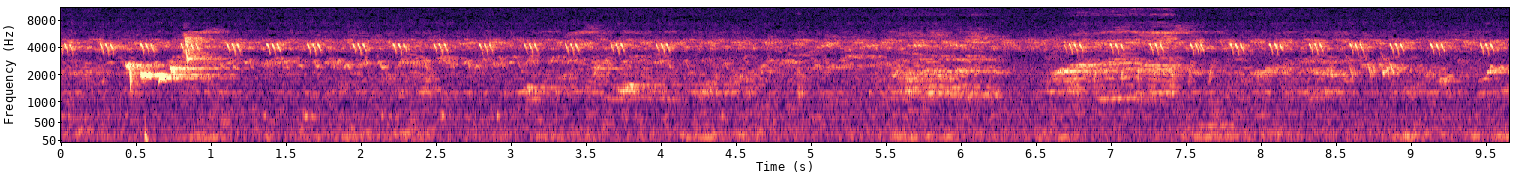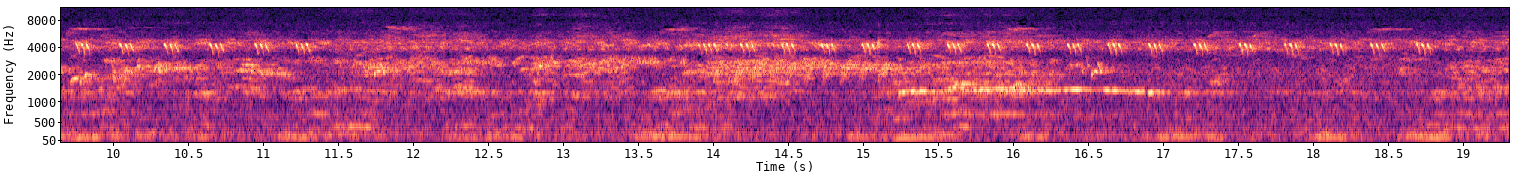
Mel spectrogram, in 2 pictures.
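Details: Morning in a Timor village, Nekmese, Ki'e district, NTT: steady high cricket chirps pulse several times a second throughout, with scattered birdsong, a brief louder call near the start, and soft rural background.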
